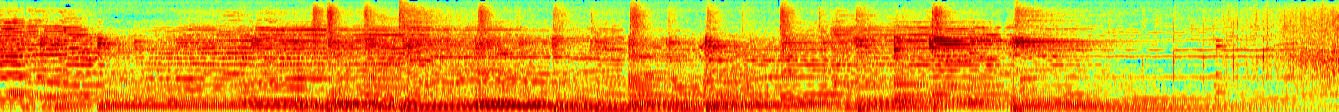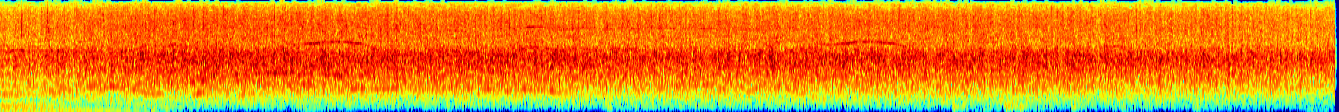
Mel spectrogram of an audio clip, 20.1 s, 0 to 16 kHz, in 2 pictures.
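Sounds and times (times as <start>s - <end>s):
band final chord: 0.9s - 10.9s
audience applauding: 8.2s - 20.0s
crowd whoops and whistles: 9.2s - 18.6s.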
